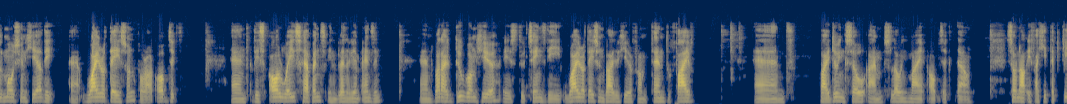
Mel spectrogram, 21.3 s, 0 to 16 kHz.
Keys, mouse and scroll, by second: 21.1 p.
